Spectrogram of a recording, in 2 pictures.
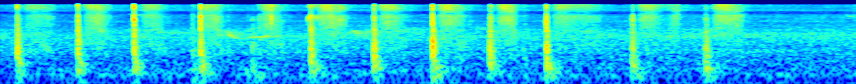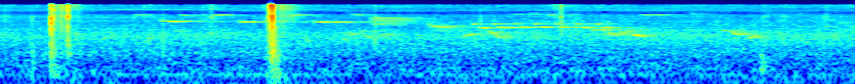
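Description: A run of sharp clicks and taps, about three a second, as a plastic application paddle works a vinyl hood stripe down on the Jeep's hood. The clicks thin out to two lone ones midway and then stop; faint bird chirps follow near the end.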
